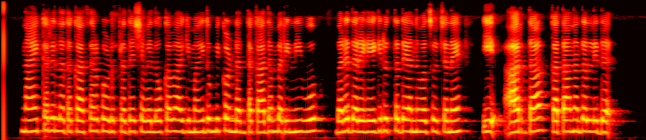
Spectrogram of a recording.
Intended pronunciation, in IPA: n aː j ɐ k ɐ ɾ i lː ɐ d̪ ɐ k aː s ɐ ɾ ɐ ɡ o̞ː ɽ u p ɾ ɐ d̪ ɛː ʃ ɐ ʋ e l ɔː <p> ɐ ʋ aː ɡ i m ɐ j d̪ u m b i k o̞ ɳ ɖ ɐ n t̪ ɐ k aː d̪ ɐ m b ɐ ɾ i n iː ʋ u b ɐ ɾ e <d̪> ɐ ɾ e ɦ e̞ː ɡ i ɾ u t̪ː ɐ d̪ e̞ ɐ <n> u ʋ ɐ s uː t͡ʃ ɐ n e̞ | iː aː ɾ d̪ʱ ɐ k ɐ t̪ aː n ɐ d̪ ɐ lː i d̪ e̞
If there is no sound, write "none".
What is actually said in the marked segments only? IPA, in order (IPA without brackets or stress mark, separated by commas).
k, d̪, nː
